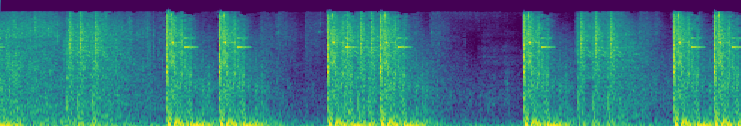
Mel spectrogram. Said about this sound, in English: A plasma gun.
